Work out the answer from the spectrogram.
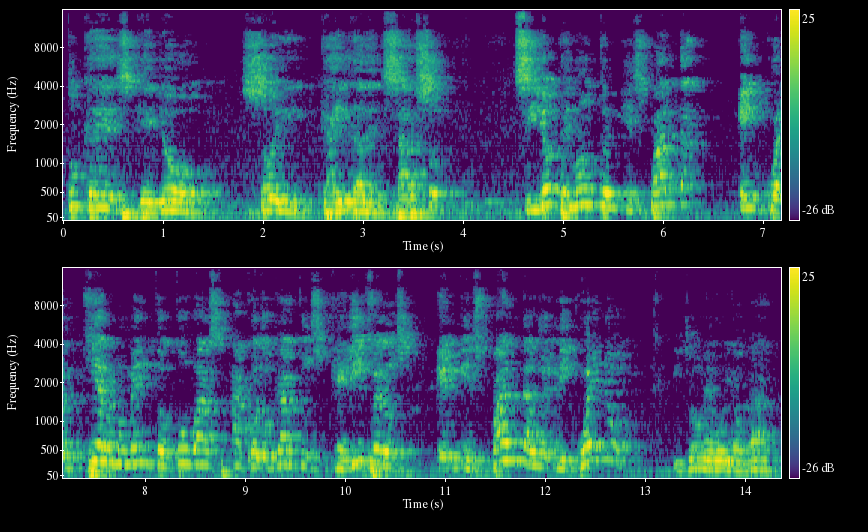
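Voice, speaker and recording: A man's voice: high-pitched, very animated, takes it slowly, dark tone, a little hiss or hum, exaggerated voice. A man playing a wary, scolding little frog. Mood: suspicious. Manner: suspicious, scolding. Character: wary female frog, sharp-tongued and suspicious. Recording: echoey church hall, distant mic.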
